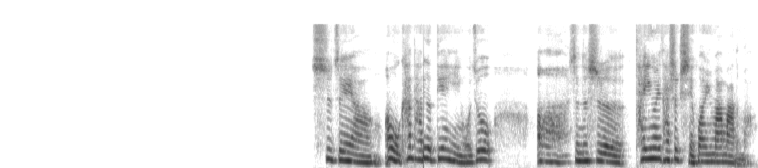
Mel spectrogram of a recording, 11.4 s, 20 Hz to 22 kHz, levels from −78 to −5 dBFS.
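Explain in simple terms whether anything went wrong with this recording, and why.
Something did go wrong: there is damaged data in a compressed stream at 6.35 s. A tiny piece of the stored file was corrupted, so when the player tried to unpack that spot it got nonsense, lost its place, and had to hunt for the next clean section to resume. To a listener this comes out as a very brief glitch in the speech, lasting only a few thousandths of a second, before the sound carries on.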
